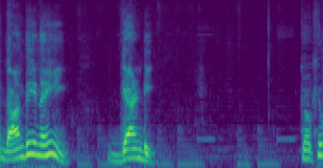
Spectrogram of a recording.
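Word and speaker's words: Ghandy: अंग्रेजी में वो गांधी नहीं गैंडी लिखते थे जिसकी स्पेलिंग है जी एच ए एन डी वाई गैंडी।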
